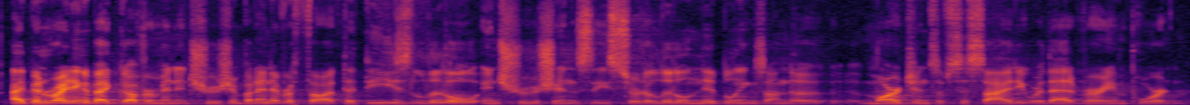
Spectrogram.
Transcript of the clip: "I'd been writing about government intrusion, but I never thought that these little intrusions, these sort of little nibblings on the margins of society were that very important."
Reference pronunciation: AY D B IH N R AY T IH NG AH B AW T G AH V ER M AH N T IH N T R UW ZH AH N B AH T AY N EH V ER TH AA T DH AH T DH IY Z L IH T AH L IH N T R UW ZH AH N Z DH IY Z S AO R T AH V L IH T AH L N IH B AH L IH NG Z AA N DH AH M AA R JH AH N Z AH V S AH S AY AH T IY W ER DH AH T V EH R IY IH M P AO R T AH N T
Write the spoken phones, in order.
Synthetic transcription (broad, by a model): AY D B IH N R AY T IH NG AH B AW T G AH V ER M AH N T IH N T R UW ZH AH N B AH T AY N EH V ER TH AA T DH AH T DH IY Z L IH T L IH N T R UW ZH AH N Z DH IY Z S AO R T AH V L IH T L N IH B L IH NG Z N DH AH M AA R JH AH N Z AH V S AH S AY AH T IY W ER DH AH T V EH R IY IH M P AO R T N T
